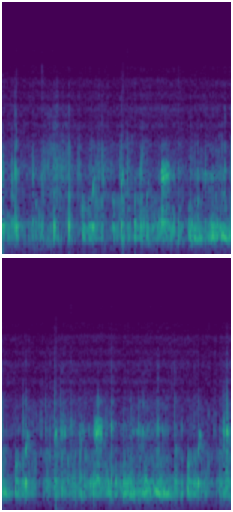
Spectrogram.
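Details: Continuous low, bubbling gurgles with irregular squeaky rumbles; stomach growling (borborygmi).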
